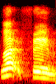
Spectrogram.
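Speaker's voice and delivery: talking with mouth full. Answering what is coming up this week, talking with mouth full. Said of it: "I have a mouthful of cookies".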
